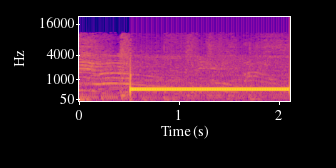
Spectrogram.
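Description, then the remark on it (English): A loud, steady telephone ringback tone of an outgoing call cuts in after a brief moment and holds unbroken to the end, with faint background voices underneath. “He's ringing. It's ringing.”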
